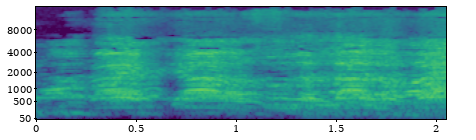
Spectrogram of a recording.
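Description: A large crowd chants "Labbaik ya Rasool Allah" in unison in answer to a speaker's call at a religious speech, loud, in two sustained surging bursts of many voices shouting together.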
